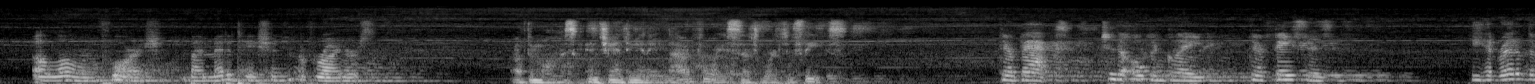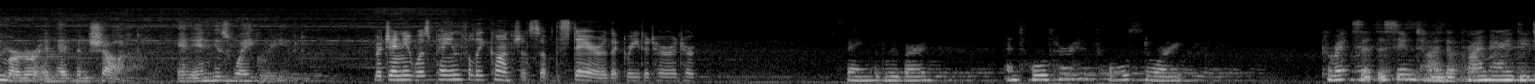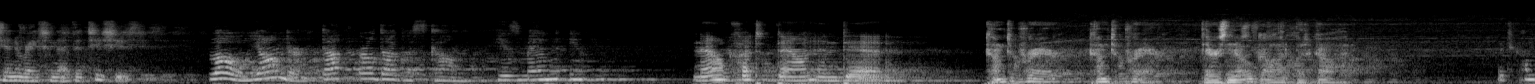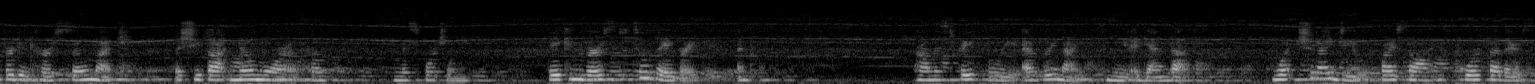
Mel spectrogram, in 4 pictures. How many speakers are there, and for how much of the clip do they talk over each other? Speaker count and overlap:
8, no overlap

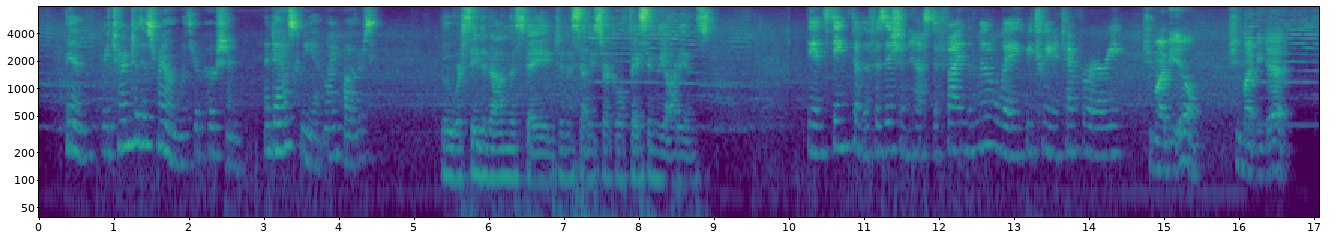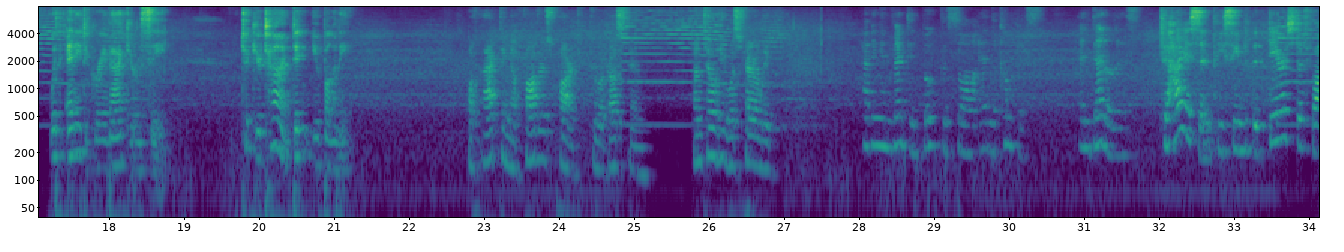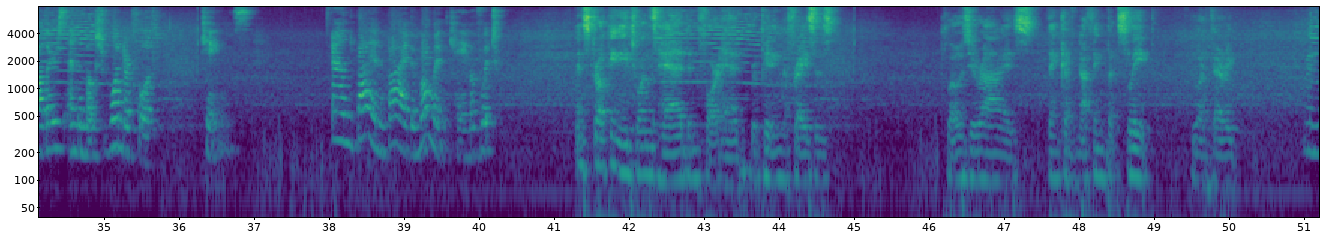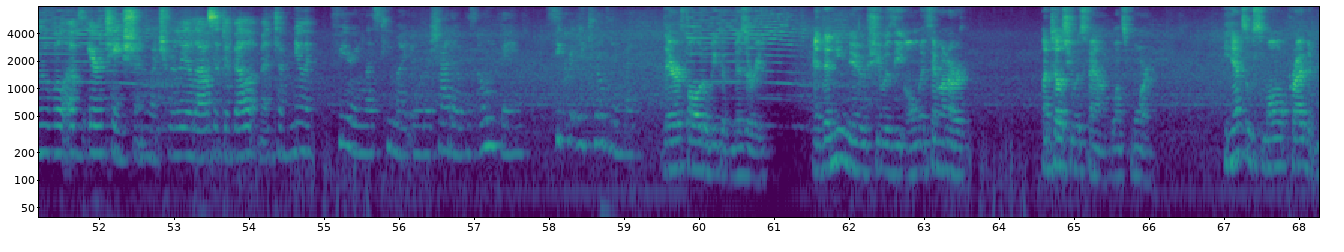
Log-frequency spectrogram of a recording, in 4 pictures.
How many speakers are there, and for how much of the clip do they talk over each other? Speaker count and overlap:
8, no overlap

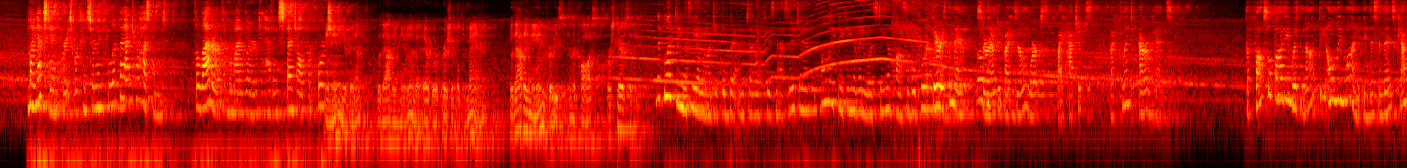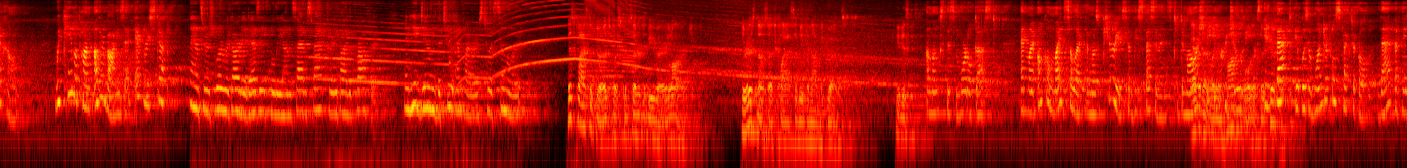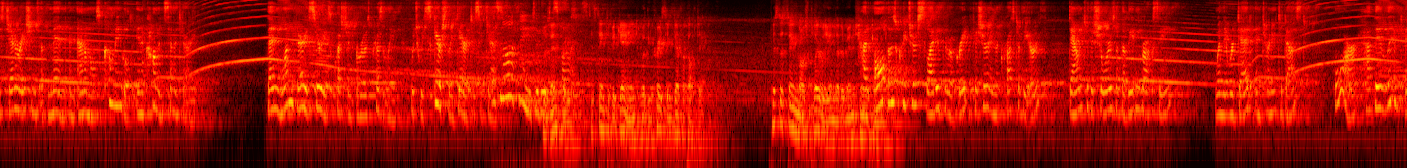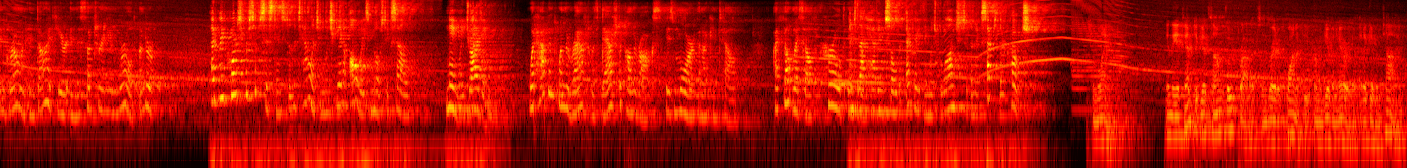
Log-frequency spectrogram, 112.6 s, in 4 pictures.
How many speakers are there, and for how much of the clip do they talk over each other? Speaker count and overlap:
4, about 6%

